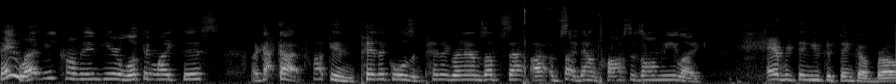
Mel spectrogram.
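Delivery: high-pitched, amazed, gushing voice.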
